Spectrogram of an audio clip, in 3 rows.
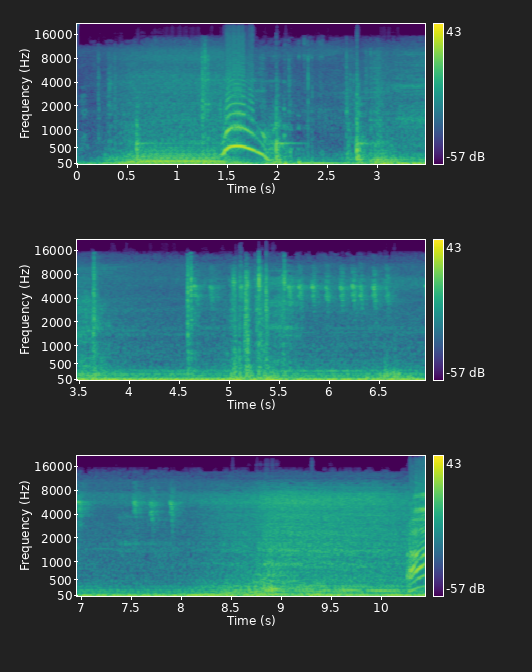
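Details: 2010 Chevrolet Tahoe Z71 5.3 V8 after replacing spark plugs and plug wires to fix a misfire and clearing codes: deep, even rumble that picks up smoothly on a rev, with no stumble or miss.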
